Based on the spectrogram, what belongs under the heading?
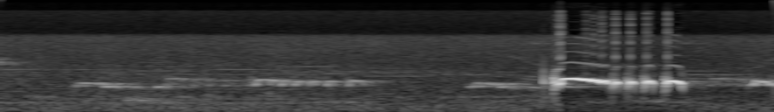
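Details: After soft distant cooing, a single loud zebra dove phrase bursts in near the end: a long coo then several quick stuttered notes, recorded in the morning.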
